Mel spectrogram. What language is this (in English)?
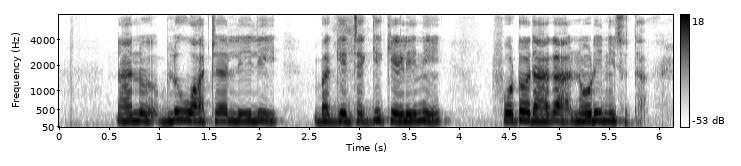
Kannada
